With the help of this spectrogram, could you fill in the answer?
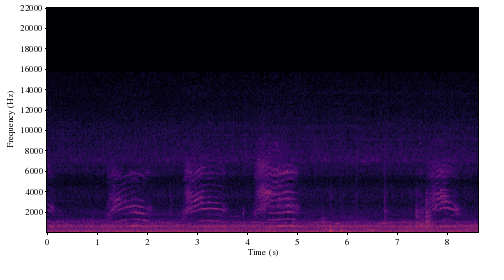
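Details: Kou-chan, a house cat about six years old, mixed breed with pedigree papers, refusing his dinner, December 2022: four drawn-out, arching meows spaced roughly every one and a half seconds over a constant low background hum.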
